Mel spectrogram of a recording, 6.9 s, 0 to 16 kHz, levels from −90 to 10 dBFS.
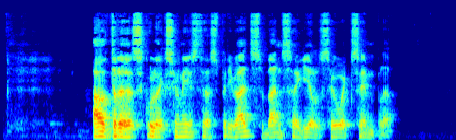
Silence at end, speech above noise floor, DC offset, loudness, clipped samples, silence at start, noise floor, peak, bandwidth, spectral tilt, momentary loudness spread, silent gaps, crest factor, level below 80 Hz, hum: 1 s; 62 dB; under 0.1%; -20 LUFS; under 0.1%; 1.4 s; -81 dBFS; 0 dBFS; 11.5 kHz; -5 dB/octave; 16 LU; none; 20 dB; -52 dBFS; none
